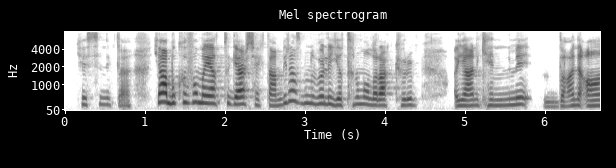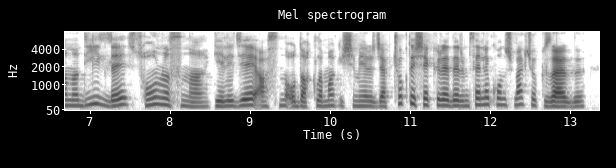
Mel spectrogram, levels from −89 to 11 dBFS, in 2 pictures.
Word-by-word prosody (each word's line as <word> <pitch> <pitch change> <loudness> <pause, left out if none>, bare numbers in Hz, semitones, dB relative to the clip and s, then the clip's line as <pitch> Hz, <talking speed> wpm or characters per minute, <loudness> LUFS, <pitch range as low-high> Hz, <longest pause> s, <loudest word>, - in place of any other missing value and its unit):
Kesinlikle. 245 -1 -7 0.3
Ya, 340 -3 +11
bu 295 - +3
kafama 325 -1 0
yattı 285 0 +4
gerçekten. 245 -5 +2
Biraz 350 -2 -2
bunu 285 -2 -5
böyle 275 -1 0
yatırım 230 +3 -3
olarak 220 -3 +1
görüp 220 0 -7 0.4
yani 210 +2 +2
kendimi 220 +4 -4 0.2
daha 170 +3 -7
hani 210 +2 +1
ana 210 0 +1
değil 235 -4 -5
de 230 +5 +2
sonrasına, 210 -8 -1
geleceğe 195 +4 0
aslında 200 +3 -2
odaklamak 190 +3 -4
işime 190 +2 -2
yarayacak. 180 0 -4
Çok 280 - -5
teşekkür 235 -4 +1
ederim. 205 -2 0
Seninle 240 +4 0
konuşmak 235 0 -4
çok 220 -2 -8
güzeldi. 180 -1 +3
220 Hz, 145 wpm, -23 LUFS, 195-250 Hz, 0.4 s, Ya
